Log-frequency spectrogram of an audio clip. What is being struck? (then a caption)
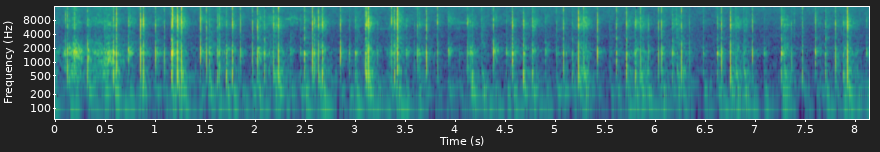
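Hard plastic keyboard wrist rest. Both hands tap fingertips and short nails rapidly on a long, flat, solid white hard-plastic keyboard wrist rest. The result is a dense run of short, dry, clicky taps with almost no ring, over a steady low hum.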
